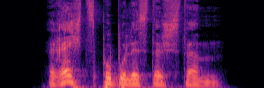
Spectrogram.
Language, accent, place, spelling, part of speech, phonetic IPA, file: German, Germany, Berlin, rechtspopulistischstem, adjective, [ˈʁɛçt͡spopuˌlɪstɪʃstəm], De-rechtspopulistischstem.ogg
- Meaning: strong dative masculine/neuter singular superlative degree of rechtspopulistisch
